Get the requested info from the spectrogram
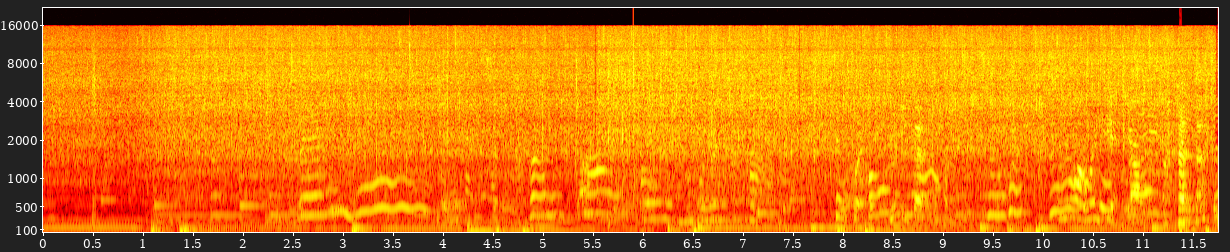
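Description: Crab pieces frying in hot oil with a steady sizzle, over a background song with a singing voice.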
